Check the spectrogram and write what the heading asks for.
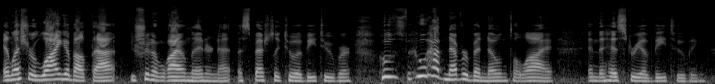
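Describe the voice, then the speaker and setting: A chatty young woman with a slightly low voice talks casually to her stream chat. She rambles from topic to topic, frank and joking. A faint hiss sits under her voice. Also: sing-song, fast. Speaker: VTuber streamer. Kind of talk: casual chat, answering chat while gaming.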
